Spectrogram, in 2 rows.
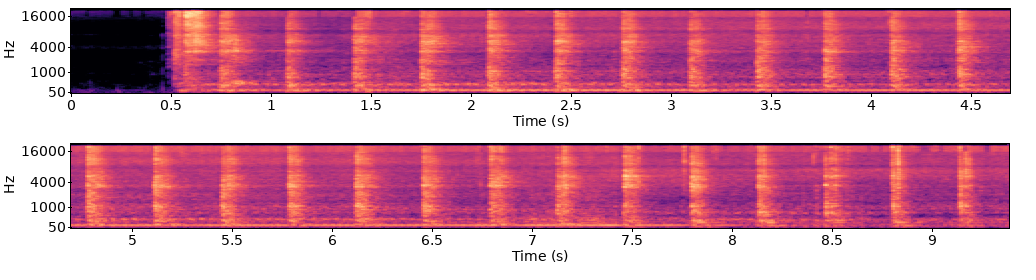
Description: Whirlpool LSB6400KQ1 washer (with cover off) has a knocking sound in low spin or high spin speeds. The lid switch is bypassed for this test. This turned out to be a bad transmission.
